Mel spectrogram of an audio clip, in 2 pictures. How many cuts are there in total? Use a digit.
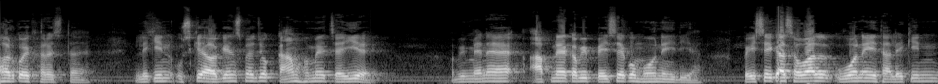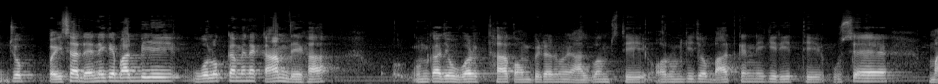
0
